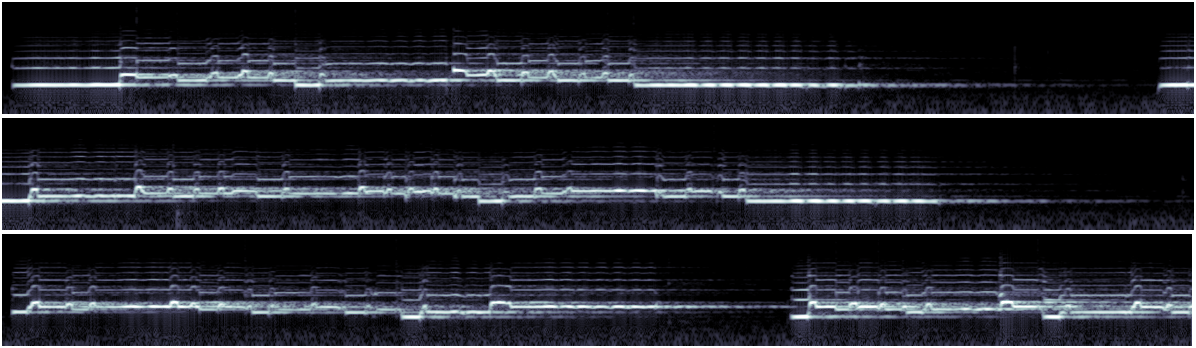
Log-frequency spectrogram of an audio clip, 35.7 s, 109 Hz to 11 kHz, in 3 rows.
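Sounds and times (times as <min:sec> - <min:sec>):
Native American flute playing: 0:00.0 - 0:10.0, 0:11.6 - 0:22.9, 0:24.0 - 0:35.7.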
